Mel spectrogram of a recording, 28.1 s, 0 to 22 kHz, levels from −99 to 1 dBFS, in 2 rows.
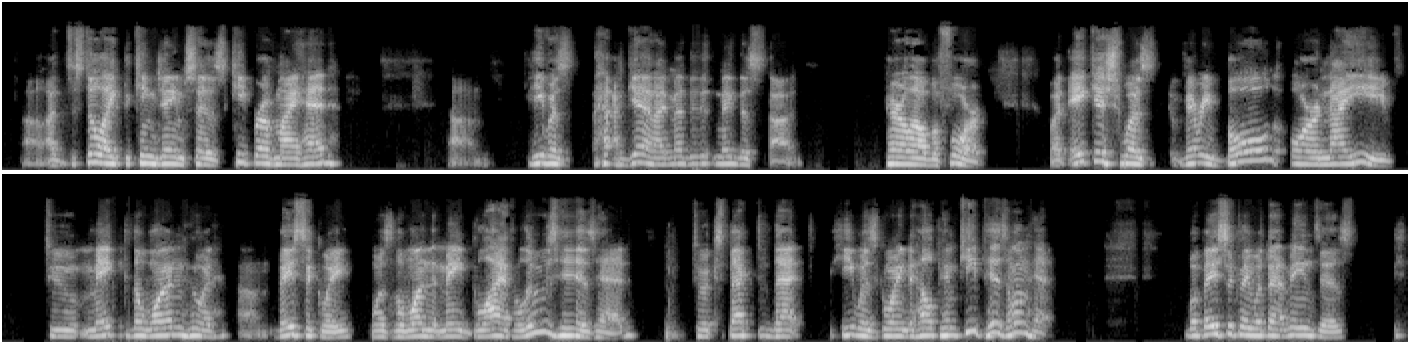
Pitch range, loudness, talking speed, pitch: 150-180 Hz, -21 LUFS, 145 wpm, 165 Hz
